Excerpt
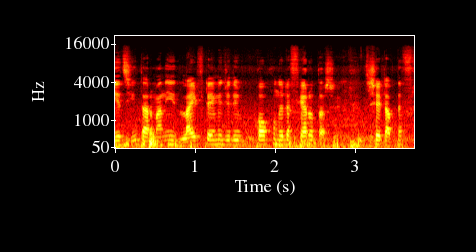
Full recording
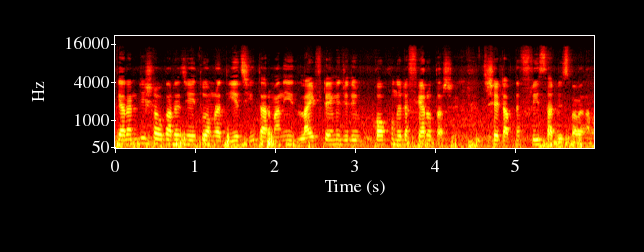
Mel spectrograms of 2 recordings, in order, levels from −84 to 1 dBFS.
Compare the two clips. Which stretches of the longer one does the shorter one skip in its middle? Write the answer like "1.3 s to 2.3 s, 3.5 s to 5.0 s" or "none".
none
